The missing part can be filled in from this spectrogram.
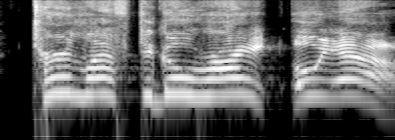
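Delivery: very loud, high-pitched cartoon-style shout. Retelling what was heard while spinning out in a game: Lightning McQueen voice. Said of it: "I hear Lightning McQueen going".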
